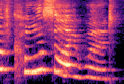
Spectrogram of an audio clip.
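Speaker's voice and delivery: high, loud, slow anguished cry; the king answers Miss Sunshine, crying out. Acted. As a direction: cry it out desperately. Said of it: "cried the king".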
